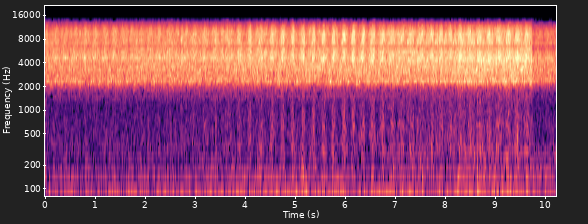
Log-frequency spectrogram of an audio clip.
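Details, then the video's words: Oily Cicadas and Bear Cicadas, known in Japanese as Abura Zemi and Kuma Zemi, fill a tree in Toyohashi City, Japan. A loud, high sizzling drone runs throughout, with regular throbbing pulses growing stronger midway, then cutting off near the end. "Cicada in Japan - Toyohashi City"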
